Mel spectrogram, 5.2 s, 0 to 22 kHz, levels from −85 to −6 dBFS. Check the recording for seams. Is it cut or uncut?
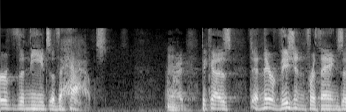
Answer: cut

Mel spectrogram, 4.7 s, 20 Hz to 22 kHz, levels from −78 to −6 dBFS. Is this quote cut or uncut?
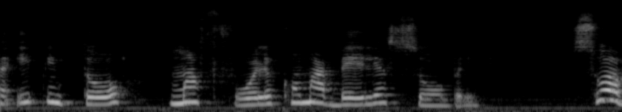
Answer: uncut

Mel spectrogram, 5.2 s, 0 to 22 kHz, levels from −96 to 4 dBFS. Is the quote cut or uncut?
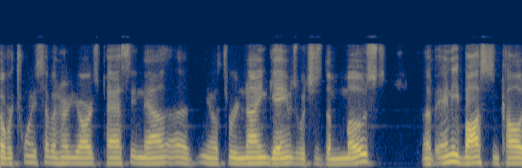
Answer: uncut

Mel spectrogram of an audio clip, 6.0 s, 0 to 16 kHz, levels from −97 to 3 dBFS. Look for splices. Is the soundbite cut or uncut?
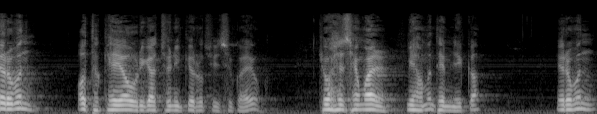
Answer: cut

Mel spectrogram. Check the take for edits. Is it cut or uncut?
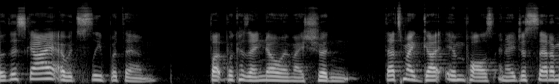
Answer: uncut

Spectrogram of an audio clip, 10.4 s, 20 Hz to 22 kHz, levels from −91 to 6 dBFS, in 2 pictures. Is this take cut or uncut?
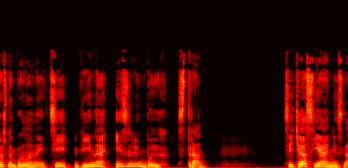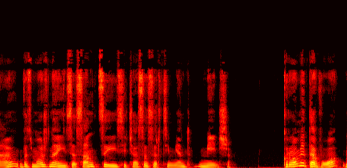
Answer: uncut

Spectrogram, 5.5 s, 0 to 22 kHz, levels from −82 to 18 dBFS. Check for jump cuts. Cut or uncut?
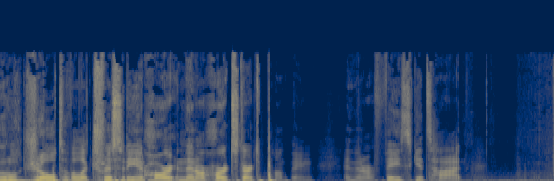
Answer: cut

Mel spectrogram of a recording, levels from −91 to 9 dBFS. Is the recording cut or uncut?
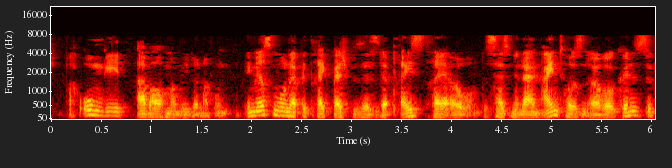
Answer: uncut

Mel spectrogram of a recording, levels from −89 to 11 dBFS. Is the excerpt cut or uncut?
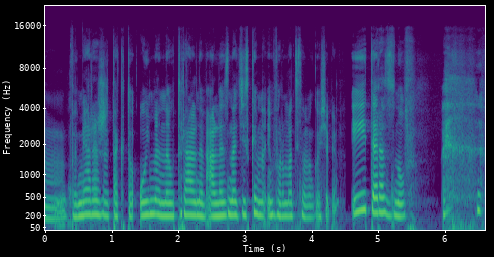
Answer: cut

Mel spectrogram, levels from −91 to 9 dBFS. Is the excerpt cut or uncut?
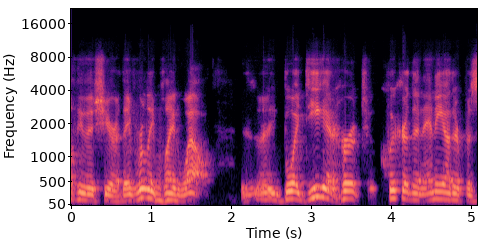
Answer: uncut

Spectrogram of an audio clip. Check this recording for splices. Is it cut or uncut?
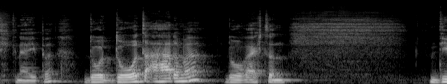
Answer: uncut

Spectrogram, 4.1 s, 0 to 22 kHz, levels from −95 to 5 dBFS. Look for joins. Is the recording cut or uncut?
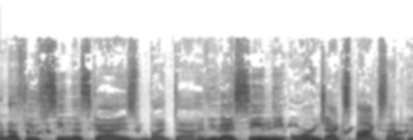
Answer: uncut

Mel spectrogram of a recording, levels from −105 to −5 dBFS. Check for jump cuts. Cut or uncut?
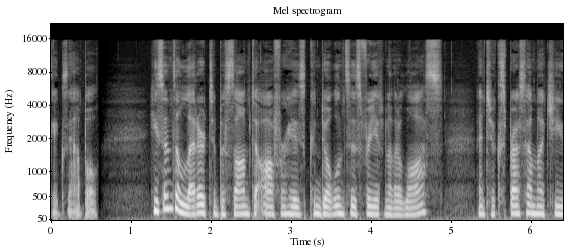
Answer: uncut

